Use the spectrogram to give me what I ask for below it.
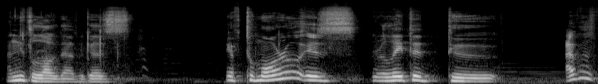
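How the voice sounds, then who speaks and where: A man livestreaming a game, talking casually and thinking out loud in a conversational way. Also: a little high. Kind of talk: casual livestream chat while playing a game. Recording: game music behind the voice. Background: video game music.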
